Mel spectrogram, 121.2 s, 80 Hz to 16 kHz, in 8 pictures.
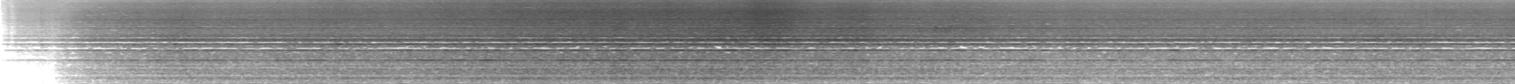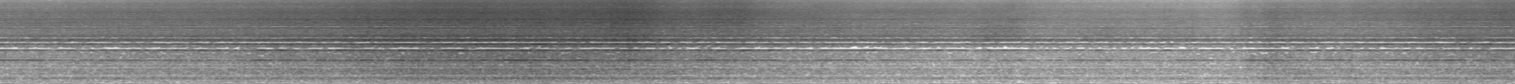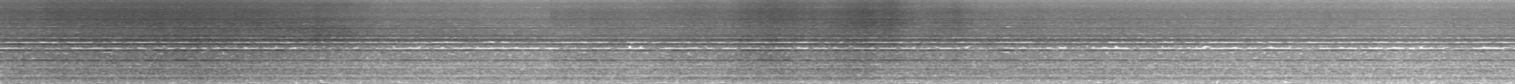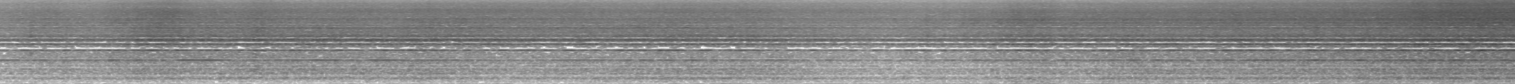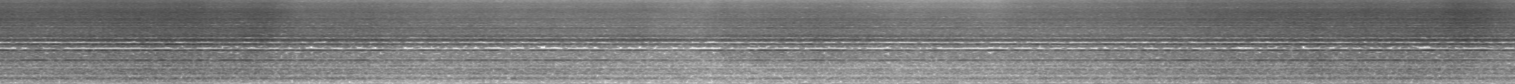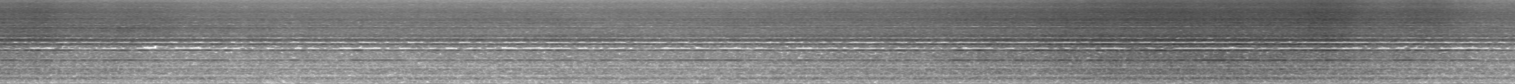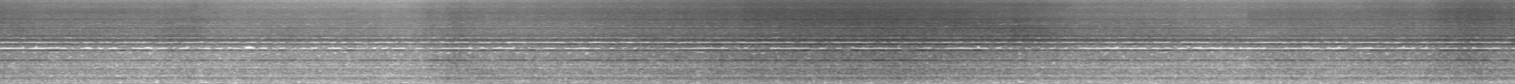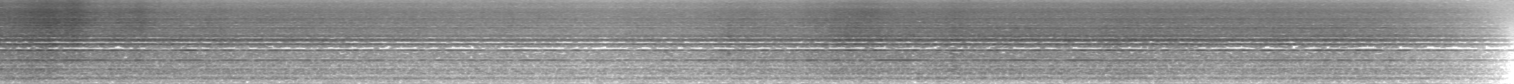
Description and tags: waves in vase
ocean waves re-recorded inside a vase using miniature omni's.
HR824-> EM172-> TC SK48.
